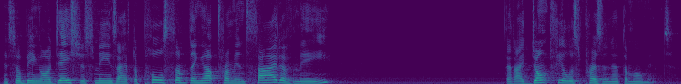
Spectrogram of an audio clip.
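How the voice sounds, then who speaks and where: A woman's voice: mid-range voice, moderate pace, a little mellow. Woman pastor preaching in church, emphatic, says stuff twice for effect. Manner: emphatic, repeats phrases for effect. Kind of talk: sermon. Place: church sanctuary.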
